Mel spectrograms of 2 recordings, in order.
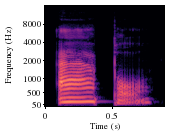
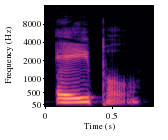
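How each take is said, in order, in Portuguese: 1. A primeira vogal é o som do 'a' em inglês. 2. A primeira vogal é uma vogal diferente, não inglesa. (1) "Esse A que está aqui é corretamente pronunciado apple" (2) "não apple"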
